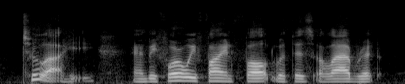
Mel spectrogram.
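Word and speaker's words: Kawaihae: In due course of time our journey came to an end at Kwahi, usually pronounced Tuahi, and before we find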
